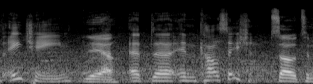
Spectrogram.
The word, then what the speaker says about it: Achane: it came out that you preferred to be your last name pronounced Achane, and so I was curious about that.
